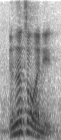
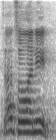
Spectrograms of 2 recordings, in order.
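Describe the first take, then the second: First: Said in the usual way. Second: Much higher, stress on all in That's all I need; emphatic. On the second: Real, not acted. Son tells viewers stories are enough, emphatic high insistence. Repeated closing line.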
